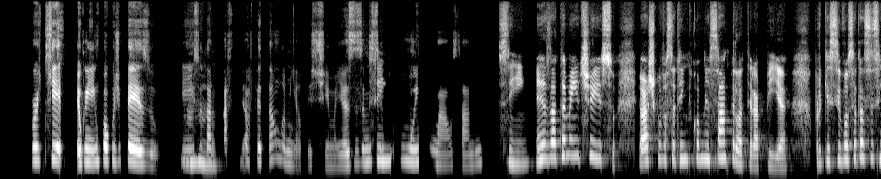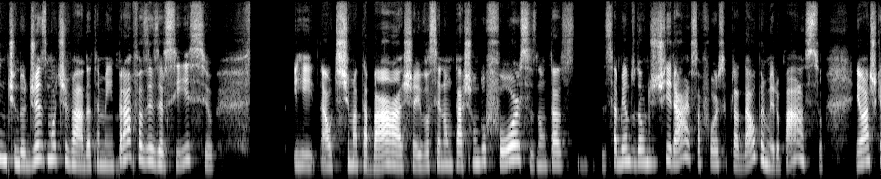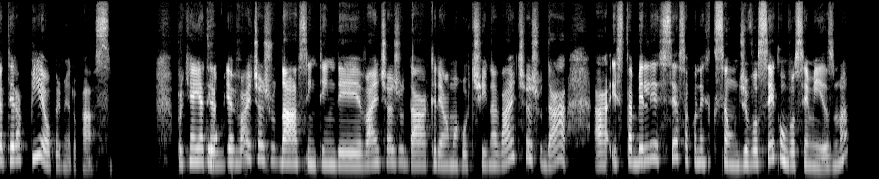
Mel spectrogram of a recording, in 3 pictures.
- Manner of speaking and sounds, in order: other background noise
- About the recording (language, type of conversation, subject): Portuguese, advice, Por que você inventa desculpas para não cuidar da sua saúde?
